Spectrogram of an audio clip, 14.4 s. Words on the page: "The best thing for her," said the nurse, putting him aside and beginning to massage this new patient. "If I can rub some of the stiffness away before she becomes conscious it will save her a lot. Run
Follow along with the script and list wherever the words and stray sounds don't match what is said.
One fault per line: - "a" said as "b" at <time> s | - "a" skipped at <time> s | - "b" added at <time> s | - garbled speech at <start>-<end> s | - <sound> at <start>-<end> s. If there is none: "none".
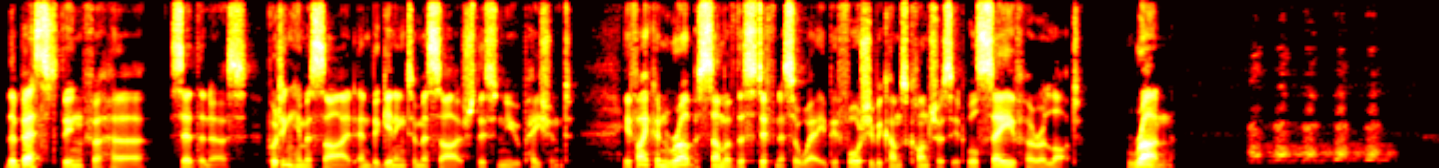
- bark at 12.4-14.0 s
